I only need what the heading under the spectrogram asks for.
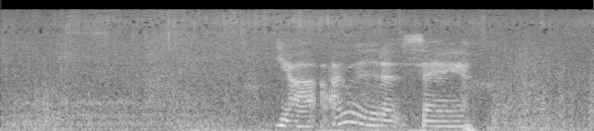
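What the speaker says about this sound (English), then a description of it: "never seen a storm like this" A thunderstorm in the Life is Strange game rumbles with steady heavy rain hiss and low thunder throughout, while a person talks over it in the middle stretch.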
